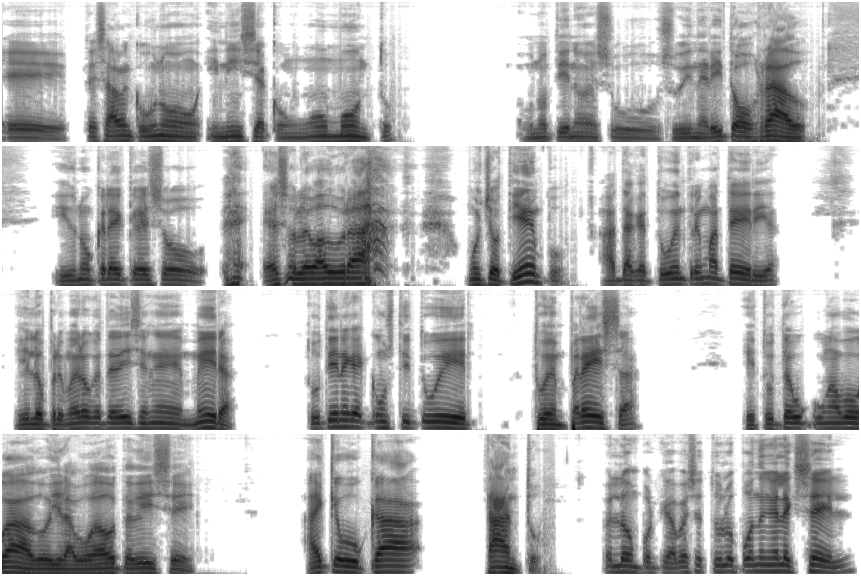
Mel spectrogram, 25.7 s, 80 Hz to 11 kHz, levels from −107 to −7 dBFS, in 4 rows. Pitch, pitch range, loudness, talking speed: 120 Hz, 105-135 Hz, -22 LUFS, 170 wpm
